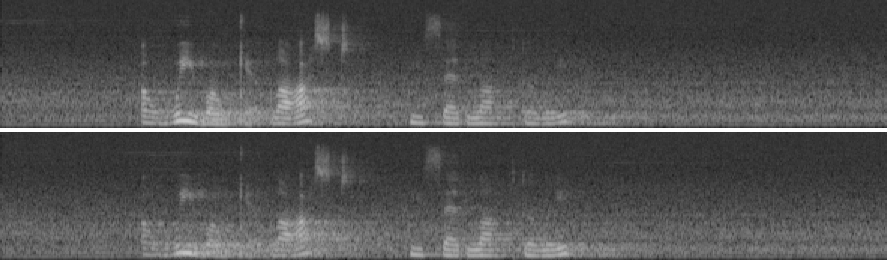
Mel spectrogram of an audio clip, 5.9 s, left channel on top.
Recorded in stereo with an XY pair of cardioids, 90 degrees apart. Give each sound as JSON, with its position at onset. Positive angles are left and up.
{"t": 0.9, "sound": "a woman speaking", "azimuth_deg": 55, "distance_m": 1.7}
